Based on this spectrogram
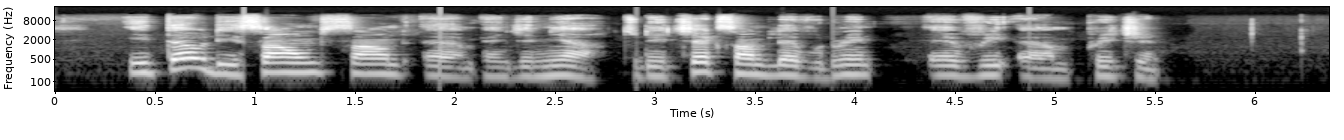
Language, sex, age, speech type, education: Nigerian Pidgin, male, 15-29, spontaneous, tertiary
